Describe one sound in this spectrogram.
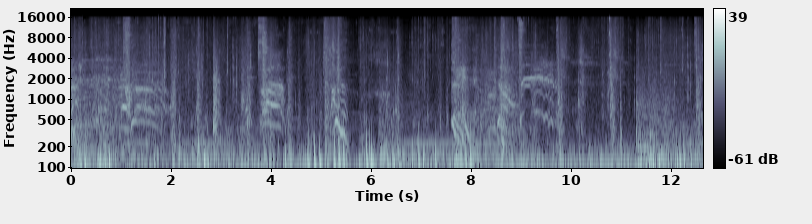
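A crowd of men shout and yell in battle.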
